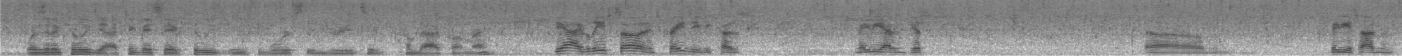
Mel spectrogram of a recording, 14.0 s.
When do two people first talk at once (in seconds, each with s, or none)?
none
